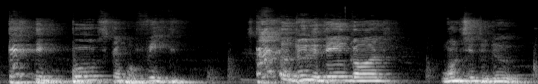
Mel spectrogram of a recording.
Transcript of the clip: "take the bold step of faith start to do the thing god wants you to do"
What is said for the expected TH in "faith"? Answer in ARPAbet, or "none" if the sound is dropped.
T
